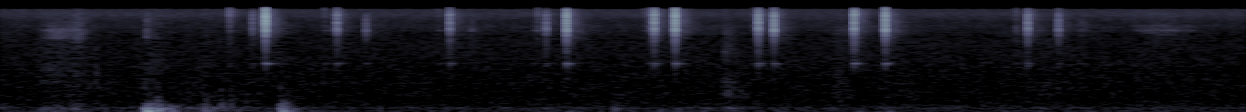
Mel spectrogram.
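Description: Long acrylic fingernails tapping and clicking on a matte black ceramic mug: about fifteen light, sharp clicks at an uneven pace, often in quick pairs. A soft low thump comes about a second in, before the clicking starts.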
